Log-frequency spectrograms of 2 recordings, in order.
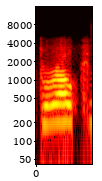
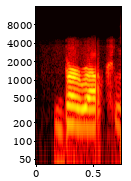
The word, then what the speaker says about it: Baroque: And literally, I didn't even know what Baroque music was, but I guess I had broke on the brain because I was broke. And so I said it wrong, but she handed me, you know, Mozart and Handel, and she hands me tapes.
